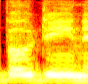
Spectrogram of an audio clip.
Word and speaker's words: Bodine: last name is it I pronounce it Bodine it looks like Boden but okay right it gets pronounced either way that I'm not too fussy okay great thank you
